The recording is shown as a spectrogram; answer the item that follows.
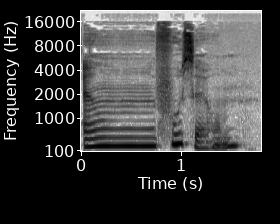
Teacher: نون پر اخفاء فا کے لیے زبان تیار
